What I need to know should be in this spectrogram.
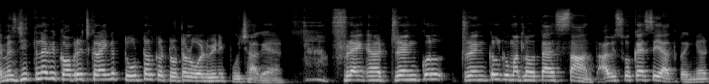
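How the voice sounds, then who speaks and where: A young man teaching an exam-prep vocabulary lesson. He explains with memory tricks and asks and answers his own questions. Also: sits high.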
